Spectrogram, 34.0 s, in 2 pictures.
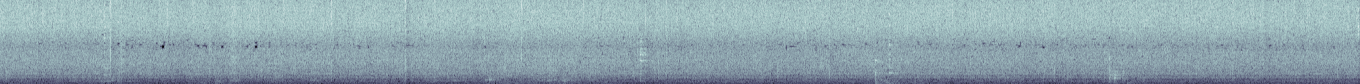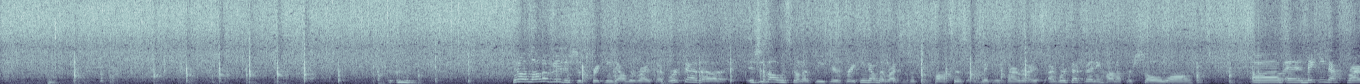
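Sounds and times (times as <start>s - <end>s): food sizzling in a frying pan: 0.0s - 34.0s
wooden spatula scraping a pan: 17.0s - 30.2s, 31.4s - 32.8s.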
